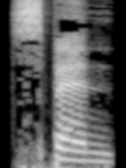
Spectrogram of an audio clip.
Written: spend

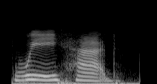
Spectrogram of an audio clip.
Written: we had

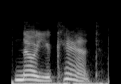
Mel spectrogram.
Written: can't

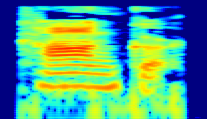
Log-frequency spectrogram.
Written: conquer

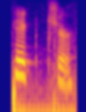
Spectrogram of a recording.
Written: picture

